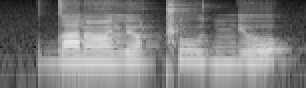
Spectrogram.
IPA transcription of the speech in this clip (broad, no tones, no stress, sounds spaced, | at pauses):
d a ɾ ã lʲ ɔ ǁ u d nʲ o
